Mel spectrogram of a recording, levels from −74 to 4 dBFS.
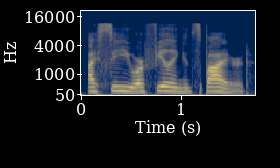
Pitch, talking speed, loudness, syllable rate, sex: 190 Hz, 205 wpm, -17 LUFS, 6.4 syllables/s, female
